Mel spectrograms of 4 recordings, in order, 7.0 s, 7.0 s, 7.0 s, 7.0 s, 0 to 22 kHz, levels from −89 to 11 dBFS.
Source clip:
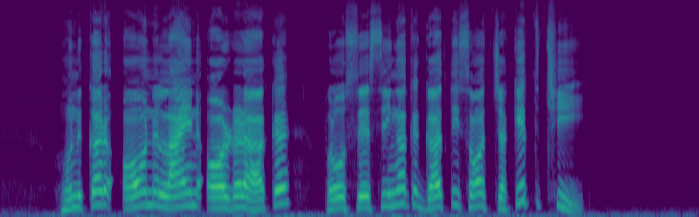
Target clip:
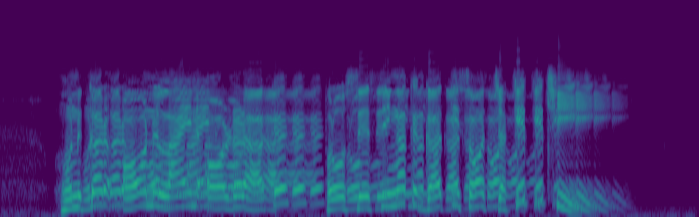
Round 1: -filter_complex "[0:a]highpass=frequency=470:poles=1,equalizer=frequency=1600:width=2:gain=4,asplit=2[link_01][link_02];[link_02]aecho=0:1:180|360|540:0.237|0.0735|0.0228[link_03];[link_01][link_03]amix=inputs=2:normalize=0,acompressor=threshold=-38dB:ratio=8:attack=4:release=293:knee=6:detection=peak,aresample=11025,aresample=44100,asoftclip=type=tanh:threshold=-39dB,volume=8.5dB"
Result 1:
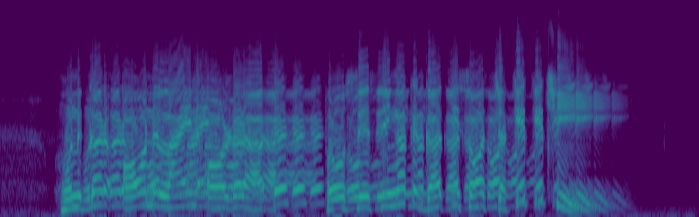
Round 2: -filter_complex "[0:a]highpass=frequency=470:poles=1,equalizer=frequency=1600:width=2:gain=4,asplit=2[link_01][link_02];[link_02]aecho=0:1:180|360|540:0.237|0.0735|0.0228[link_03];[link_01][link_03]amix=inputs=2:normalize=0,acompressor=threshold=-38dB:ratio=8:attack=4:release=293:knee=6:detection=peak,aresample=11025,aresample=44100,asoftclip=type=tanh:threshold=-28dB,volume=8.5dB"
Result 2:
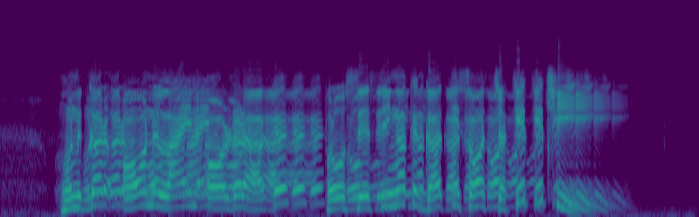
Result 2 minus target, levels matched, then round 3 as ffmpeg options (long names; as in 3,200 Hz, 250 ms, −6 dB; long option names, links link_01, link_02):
2,000 Hz band +3.0 dB
-filter_complex "[0:a]highpass=frequency=470:poles=1,equalizer=frequency=1600:width=2:gain=-4,asplit=2[link_01][link_02];[link_02]aecho=0:1:180|360|540:0.237|0.0735|0.0228[link_03];[link_01][link_03]amix=inputs=2:normalize=0,acompressor=threshold=-38dB:ratio=8:attack=4:release=293:knee=6:detection=peak,aresample=11025,aresample=44100,asoftclip=type=tanh:threshold=-28dB,volume=8.5dB"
